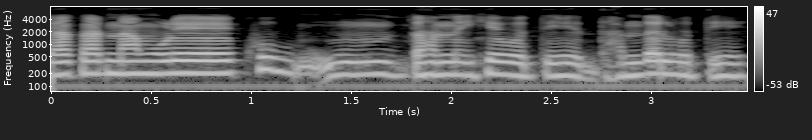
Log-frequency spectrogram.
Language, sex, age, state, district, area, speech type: Marathi, female, 45-60, Maharashtra, Amravati, rural, spontaneous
